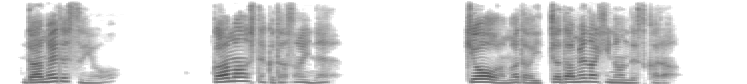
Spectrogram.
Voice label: 調教中音声

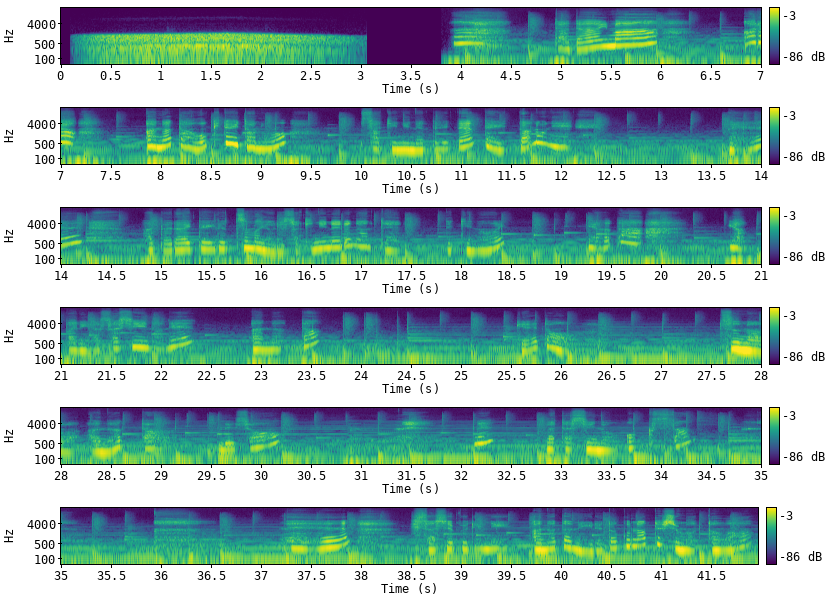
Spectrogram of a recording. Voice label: ダブル授乳で一家団らん 効果音 BGM入り; エンディング

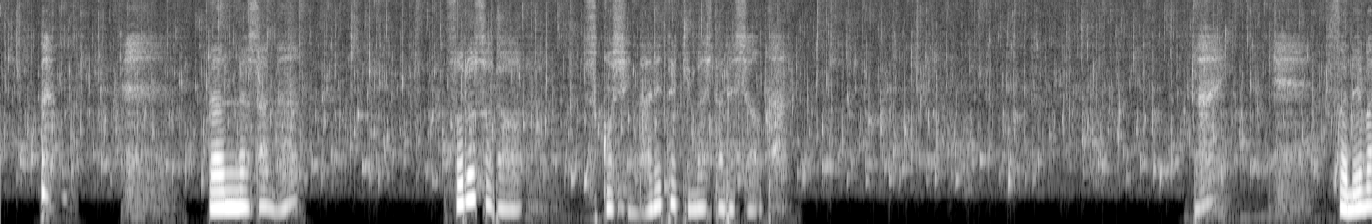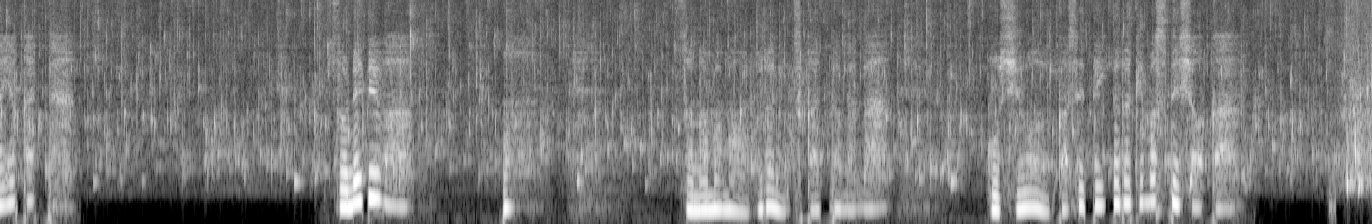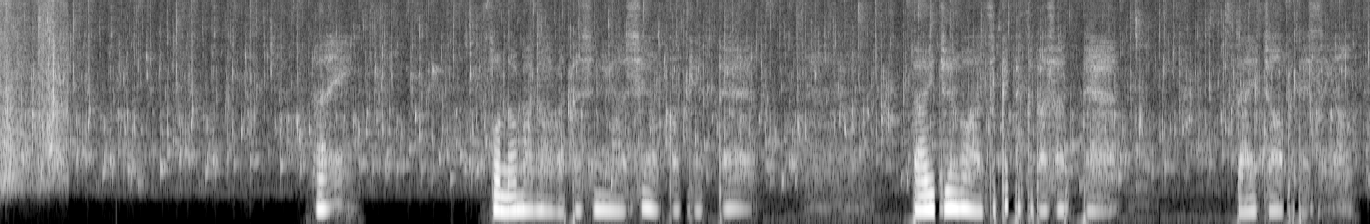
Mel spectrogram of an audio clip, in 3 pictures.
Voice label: お風呂の中で潜望鏡フェラ（バイノーラルマイク収録 効果音あり大きめ）

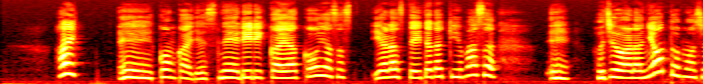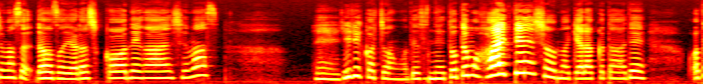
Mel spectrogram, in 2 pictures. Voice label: ASMR, フリートーク; リリカちゃん; 演じてみた感想・キャラPR

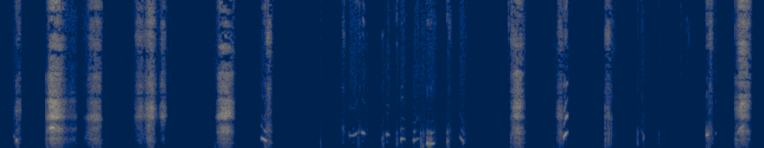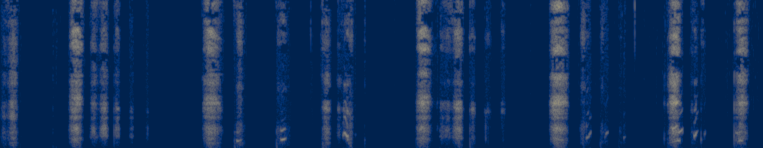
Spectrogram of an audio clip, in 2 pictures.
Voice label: mob 女子 台詞

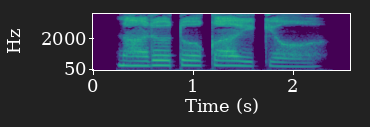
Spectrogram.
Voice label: 鳴門海峡, バイノーラル右

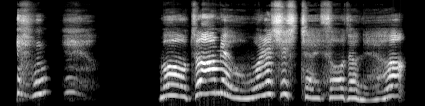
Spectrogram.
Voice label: 女の子 台詞

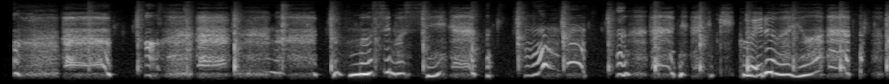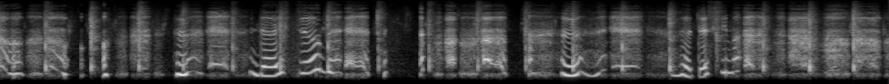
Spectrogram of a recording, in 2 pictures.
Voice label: 電話越しの声

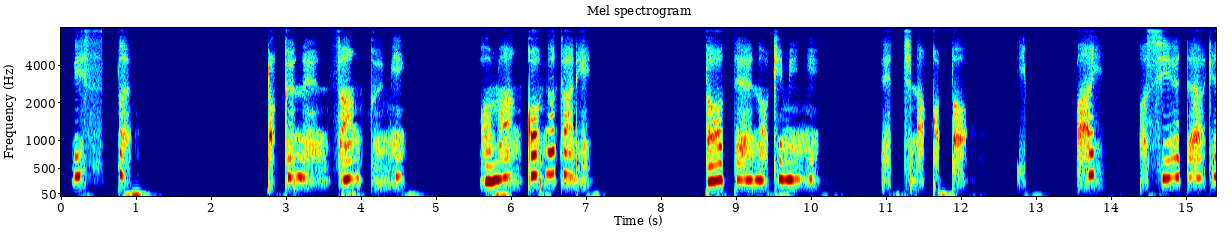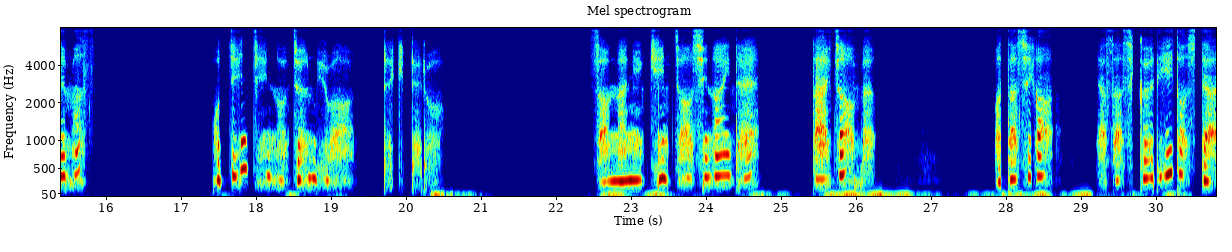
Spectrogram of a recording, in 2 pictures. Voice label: タイトルコール, ASMR

